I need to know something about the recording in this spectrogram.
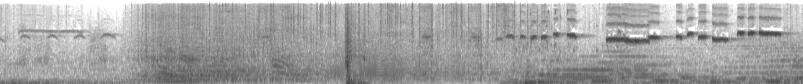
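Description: Animated insect sound effects: buzzing that wavers in pitch, small high chirps, and one sharp click about five seconds in. In the second half, steadier layered tones and rapid high chirps build up and get louder.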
